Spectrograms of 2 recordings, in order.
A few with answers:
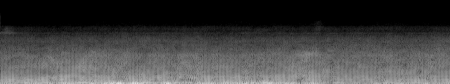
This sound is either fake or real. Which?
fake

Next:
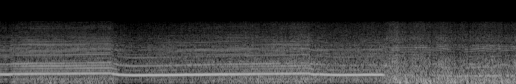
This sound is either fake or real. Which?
real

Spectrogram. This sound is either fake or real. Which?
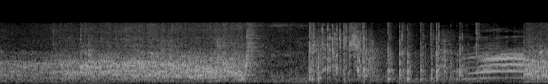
real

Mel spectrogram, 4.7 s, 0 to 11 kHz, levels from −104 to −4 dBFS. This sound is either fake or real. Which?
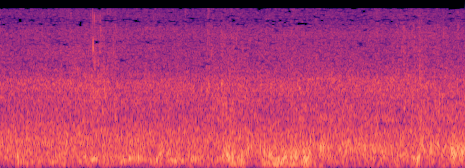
real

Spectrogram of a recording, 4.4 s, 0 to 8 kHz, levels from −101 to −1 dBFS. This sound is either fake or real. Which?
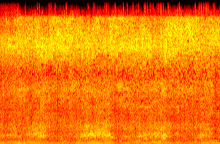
fake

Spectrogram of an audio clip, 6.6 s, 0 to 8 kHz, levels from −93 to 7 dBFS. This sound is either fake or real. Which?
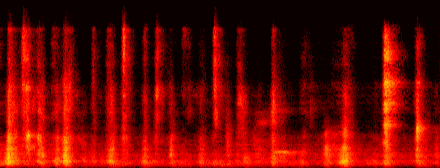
fake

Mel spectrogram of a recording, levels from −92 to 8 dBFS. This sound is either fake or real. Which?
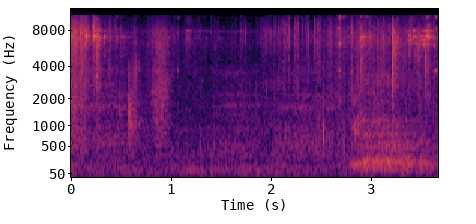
real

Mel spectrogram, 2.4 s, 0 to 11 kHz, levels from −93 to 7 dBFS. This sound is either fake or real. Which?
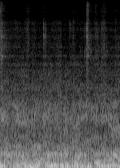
fake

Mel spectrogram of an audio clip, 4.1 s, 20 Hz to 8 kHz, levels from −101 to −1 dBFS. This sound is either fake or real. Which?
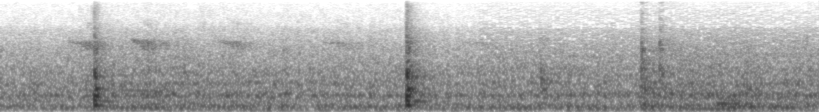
real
